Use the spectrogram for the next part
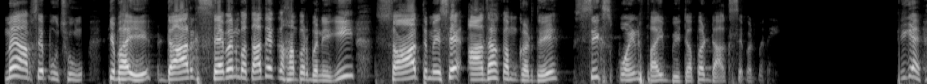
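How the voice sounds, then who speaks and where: A man's voice: sits high, dry recording, clean studio sound. A man teaching a physics revision class in a chatty, informal way, often checking if students follow. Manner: casual, chatty, addresses students informally, keeps asking "clear?". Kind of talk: live online revision lesson. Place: online class studio.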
